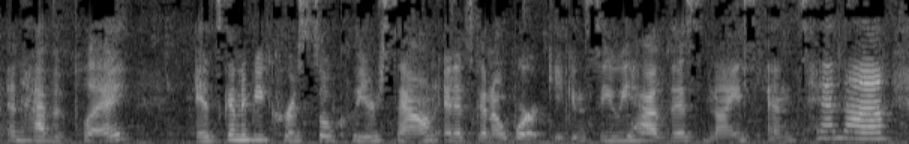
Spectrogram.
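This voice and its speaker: A woman in her thirties giving a chatty, instructive product demonstration to camera, often checking in with the listener. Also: sits high. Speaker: product reviewer. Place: small indoor room at home, seated.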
